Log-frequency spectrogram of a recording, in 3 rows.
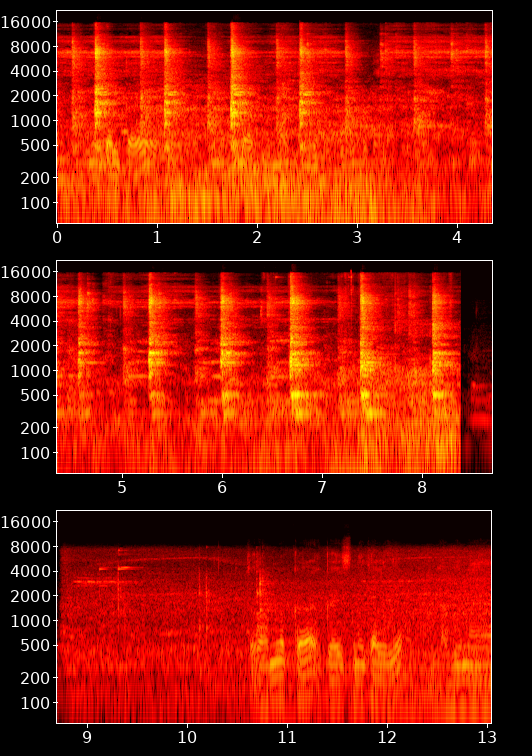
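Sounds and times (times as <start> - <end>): hammer clanking on steel: 0.0 - 8.4.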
